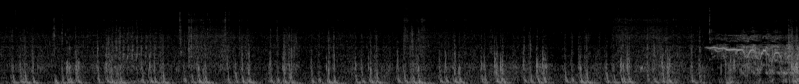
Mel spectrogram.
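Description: Horse hooves thud at a steady trot on soft ground.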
